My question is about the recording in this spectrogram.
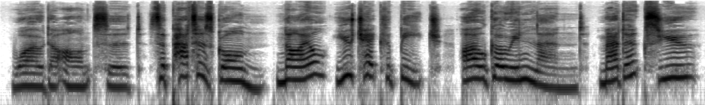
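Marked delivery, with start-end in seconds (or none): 1.5-7.0 higher, louder barked orders; urgent commands. A narrator's reading. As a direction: take charge and send them searching. Wilder gives urgent search orders.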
